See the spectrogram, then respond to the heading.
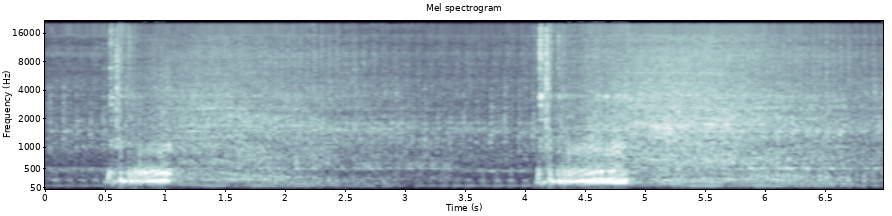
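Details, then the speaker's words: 2011 Polaris Sportsman 500 HO running with airbox lid removed: two quick throttle blips with soft hesitation and hollow echoing intake roar; missing lid causes a slight bog, not recommended. "So it actually has a little bit of a bog that way. You also hearing the echoing effect of being in an open airbox without a lid. So I wouldn't really recommend running it like that."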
